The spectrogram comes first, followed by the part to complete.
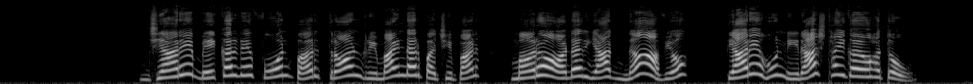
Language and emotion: Gujarati, angry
